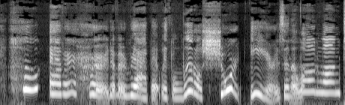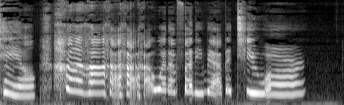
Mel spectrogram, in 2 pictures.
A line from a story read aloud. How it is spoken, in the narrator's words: they teased him and laughed at him and said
